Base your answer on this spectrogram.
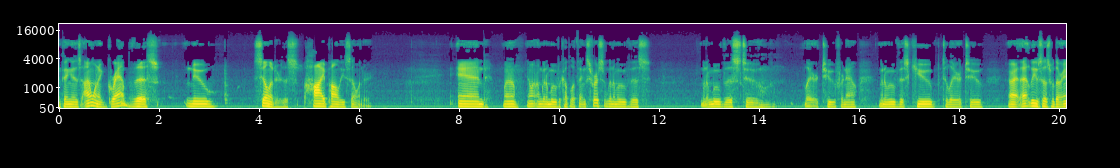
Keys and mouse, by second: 7.4-13.8 right drag, 13.8 m, 16.6 right click, 17.1 m.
